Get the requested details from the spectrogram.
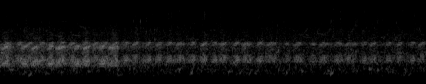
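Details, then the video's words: Frogs along a river croak together; two stacked bands of fast, regular pulses stand out, louder in the first second and then easing to a steady rhythmic trill. "Frog Sounds | Soothing sounds of river and frogs"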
